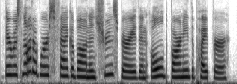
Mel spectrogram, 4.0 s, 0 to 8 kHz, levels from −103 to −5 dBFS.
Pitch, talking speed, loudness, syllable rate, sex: 275 Hz, 195 wpm, -15 LUFS, 5.8 syllables/s, female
